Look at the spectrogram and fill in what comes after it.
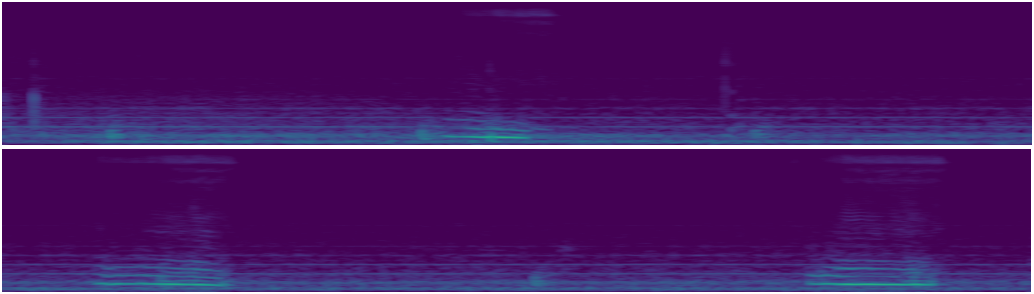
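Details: Six-month-old toy poodle puppy asleep, snoring loudly like an old man: low, rasping snores about every three and a half seconds, three clear snores with quiet breathing between, steady faint hum in the background.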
